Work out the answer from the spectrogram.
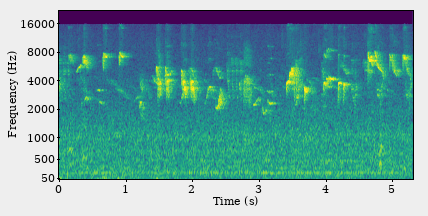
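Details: Orange-headed thrush in ngeriwik song, pouring out fast, high chattering twitters and sharp slurred notes in quick bursts, with a soft low hum underneath.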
